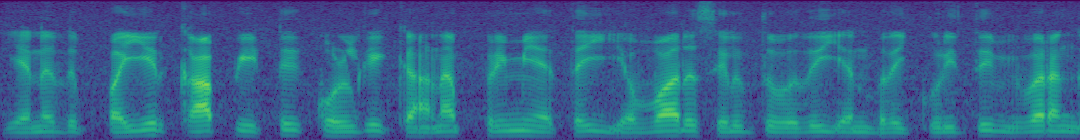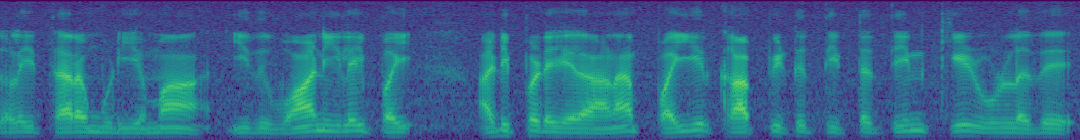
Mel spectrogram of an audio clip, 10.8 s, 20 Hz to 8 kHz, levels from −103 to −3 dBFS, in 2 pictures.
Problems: constant background noise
